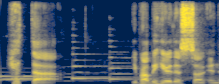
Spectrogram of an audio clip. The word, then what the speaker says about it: 下手: However, in this case, we have heta. Heta. Though the pronunciation for the hand portion can change depending on the context. Again, in this case, it's pronounced ta instead of te, the usual pronunciation for it.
